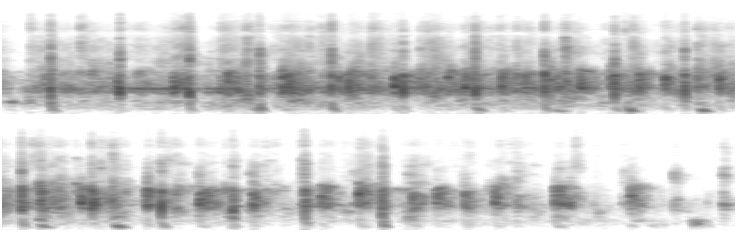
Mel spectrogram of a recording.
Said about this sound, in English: if you're an AC, BC, CC, or you're a PSD student, and you're either any of our terminals, Salt Lake, Pittston, or here in Springfield, if you could please stand, we'd love to give you a round of applause for coming on.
